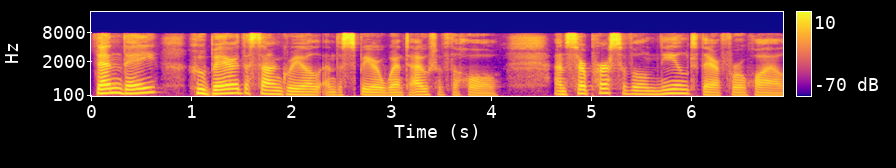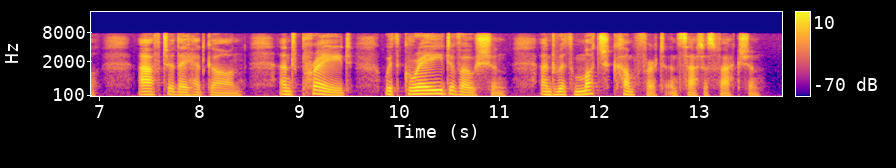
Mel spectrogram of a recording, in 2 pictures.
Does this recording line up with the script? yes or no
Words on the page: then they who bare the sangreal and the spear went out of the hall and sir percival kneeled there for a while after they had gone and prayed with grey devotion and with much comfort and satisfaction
yes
